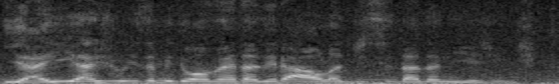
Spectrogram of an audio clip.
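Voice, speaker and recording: This man talks at a fairly quick pace. Music plays in the background. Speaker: immigrant vlogger. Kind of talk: casual storytelling vlog. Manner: informal, chatty.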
